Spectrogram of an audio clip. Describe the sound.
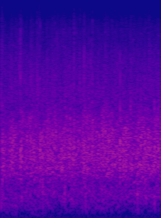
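Audience applause welcoming guests asked to stand at a church gathering, a dense, even wash of clapping that runs steadily throughout without a break.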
